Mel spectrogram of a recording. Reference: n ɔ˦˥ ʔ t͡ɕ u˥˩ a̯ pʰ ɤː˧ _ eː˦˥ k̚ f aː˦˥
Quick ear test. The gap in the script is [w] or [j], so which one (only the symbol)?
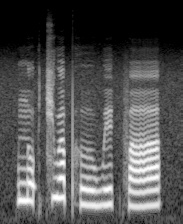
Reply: w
